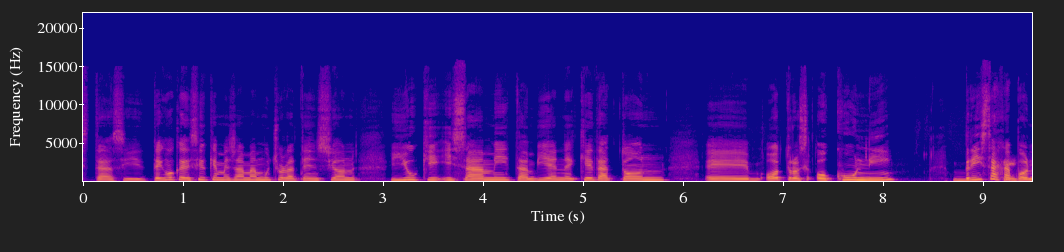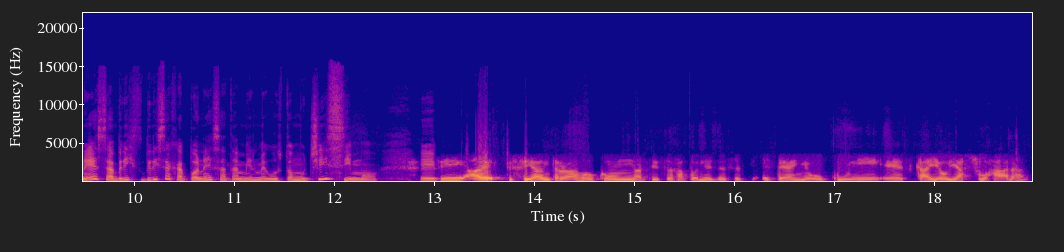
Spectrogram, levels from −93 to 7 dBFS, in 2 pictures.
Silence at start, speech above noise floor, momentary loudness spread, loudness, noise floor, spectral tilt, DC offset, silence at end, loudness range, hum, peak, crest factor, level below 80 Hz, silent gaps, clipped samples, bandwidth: 0.15 s; 35 dB; 10 LU; -31 LUFS; -66 dBFS; -6 dB/octave; under 0.1%; 0.05 s; 7 LU; none; -12 dBFS; 18 dB; -72 dBFS; none; under 0.1%; 15 kHz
